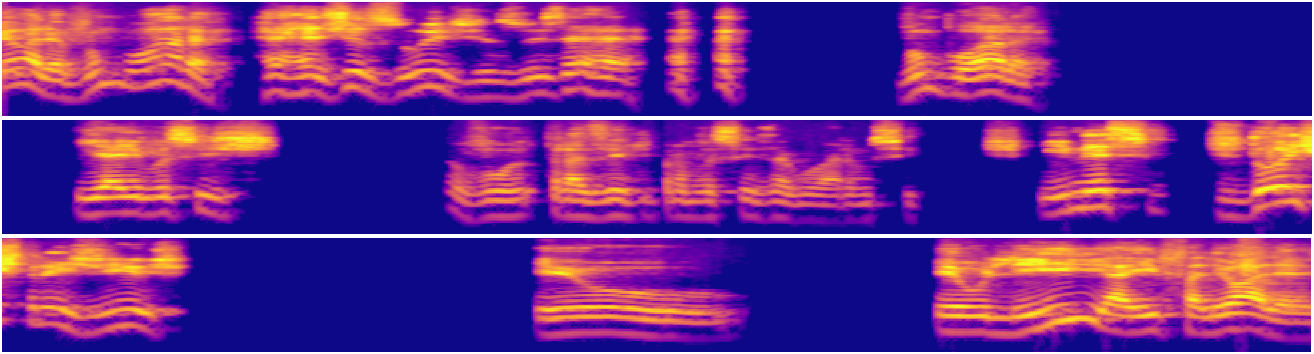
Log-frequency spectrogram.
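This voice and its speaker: A man's voice: medium pitch, a little mellow, dull audio. A middle-aged man with a Brazilian Portuguese accent preaching, telling an emotional personal story to his congregation. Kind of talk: sermon testimony.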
